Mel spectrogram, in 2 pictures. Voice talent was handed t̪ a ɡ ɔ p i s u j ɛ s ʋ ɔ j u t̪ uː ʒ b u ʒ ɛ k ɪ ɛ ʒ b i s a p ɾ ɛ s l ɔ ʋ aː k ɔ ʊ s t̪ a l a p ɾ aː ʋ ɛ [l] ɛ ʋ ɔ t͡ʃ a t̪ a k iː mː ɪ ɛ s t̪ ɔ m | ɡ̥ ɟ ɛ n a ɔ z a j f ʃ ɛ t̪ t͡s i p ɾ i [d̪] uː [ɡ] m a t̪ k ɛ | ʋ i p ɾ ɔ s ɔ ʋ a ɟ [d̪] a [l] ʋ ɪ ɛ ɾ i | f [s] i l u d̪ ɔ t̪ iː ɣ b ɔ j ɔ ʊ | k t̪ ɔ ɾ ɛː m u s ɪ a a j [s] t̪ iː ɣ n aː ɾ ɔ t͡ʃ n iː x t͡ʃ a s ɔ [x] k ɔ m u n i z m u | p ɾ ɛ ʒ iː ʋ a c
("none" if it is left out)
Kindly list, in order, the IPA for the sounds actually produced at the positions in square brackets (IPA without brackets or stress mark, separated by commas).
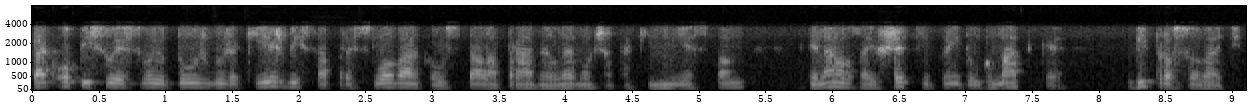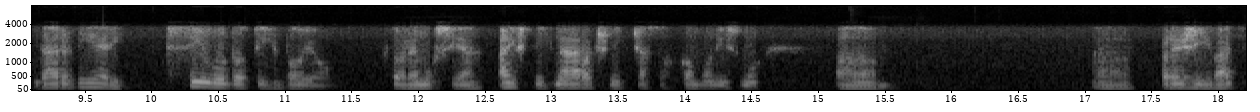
l, d̪, ɡ, d̪, ɾ, s, f, x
